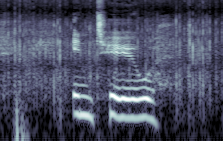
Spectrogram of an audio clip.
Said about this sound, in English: recorded a little bit of the atmosphere and what was just this year sound of rain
